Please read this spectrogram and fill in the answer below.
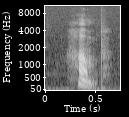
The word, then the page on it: hump: American English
